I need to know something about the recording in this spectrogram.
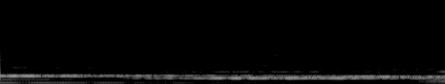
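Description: Background ambient music of held, droning tones, the chord moving lower about a second in.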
